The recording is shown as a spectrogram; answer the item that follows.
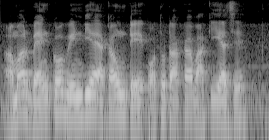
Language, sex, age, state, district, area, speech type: Bengali, male, 60+, West Bengal, Paschim Bardhaman, urban, read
